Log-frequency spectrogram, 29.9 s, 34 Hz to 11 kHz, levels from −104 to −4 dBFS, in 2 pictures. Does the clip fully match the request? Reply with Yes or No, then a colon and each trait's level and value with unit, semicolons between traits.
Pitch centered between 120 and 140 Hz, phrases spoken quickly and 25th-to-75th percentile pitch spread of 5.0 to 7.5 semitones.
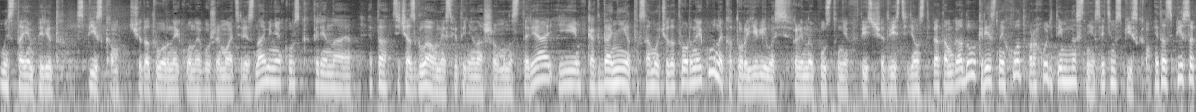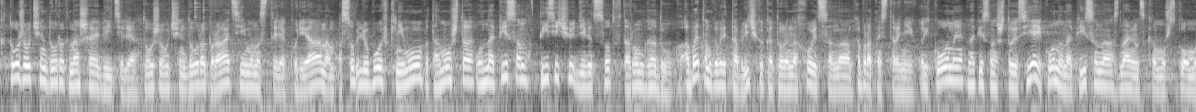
Yes: low, 135 Hz; fast, 165 wpm; wide, 5.6 semitones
